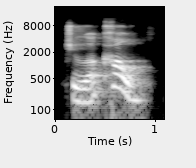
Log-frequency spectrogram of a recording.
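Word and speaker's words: 折扣: Chiết khấu sẽ đọc là chứa khâu, chiết khấu.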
